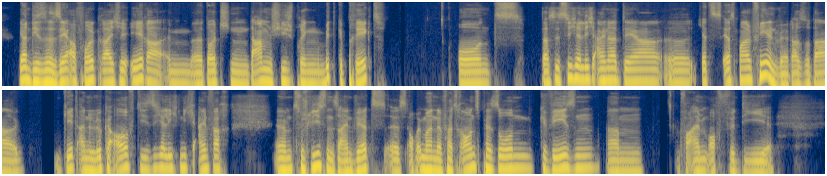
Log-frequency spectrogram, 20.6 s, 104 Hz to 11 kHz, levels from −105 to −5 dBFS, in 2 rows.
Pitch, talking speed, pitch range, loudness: 125 Hz, 140 wpm, 115-140 Hz, -19 LUFS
